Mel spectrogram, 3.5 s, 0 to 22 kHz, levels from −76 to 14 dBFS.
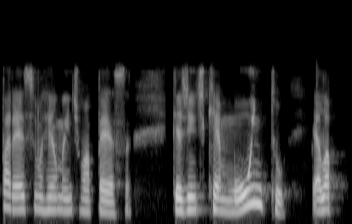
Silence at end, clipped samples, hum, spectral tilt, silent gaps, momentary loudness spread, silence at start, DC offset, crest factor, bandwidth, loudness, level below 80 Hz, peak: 0.2 s; under 0.1%; none; -5 dB/octave; none; 11 LU; 0 s; under 0.1%; 16 dB; 7.6 kHz; -17 LUFS; -64 dBFS; 0 dBFS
